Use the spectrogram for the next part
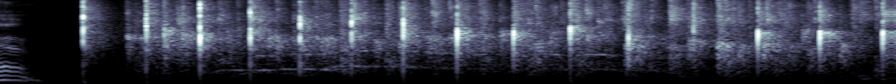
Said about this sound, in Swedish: Ja, en stor applåd på scen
